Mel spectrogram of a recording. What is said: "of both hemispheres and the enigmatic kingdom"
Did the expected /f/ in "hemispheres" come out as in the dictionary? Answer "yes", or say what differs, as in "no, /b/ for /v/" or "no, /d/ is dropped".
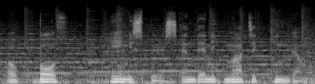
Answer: no, /p/ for /f/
